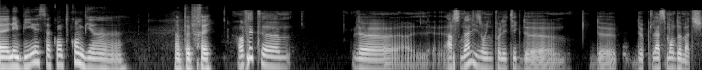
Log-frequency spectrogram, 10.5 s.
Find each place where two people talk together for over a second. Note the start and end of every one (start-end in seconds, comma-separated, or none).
none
